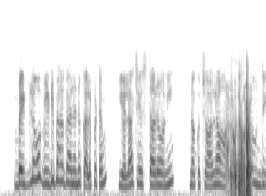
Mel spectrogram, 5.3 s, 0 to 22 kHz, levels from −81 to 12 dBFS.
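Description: From 4.49 to 5.10 s, just after "ఎలా చేస్తారో అని నాకు", a codec payload misread means the decoder unpacks the AMR-WB bits with fields misplaced, which fits octet-aligned frames read as bandwidth-efficient. The speech turns into garbled warbling noise that barely tracks it.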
